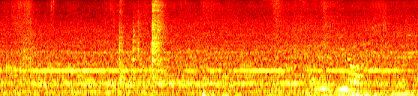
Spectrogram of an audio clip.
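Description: Supermarket checkout ambience: a steady high-pitched hum, two sharp clicks a little past a second in, and a low rumble in the second half. A voice calls out near the end.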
